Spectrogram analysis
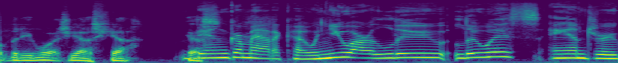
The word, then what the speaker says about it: Grammatico: Am I saying it right when I say Grammatico? You're saying it perfectly, but Southern girl here.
